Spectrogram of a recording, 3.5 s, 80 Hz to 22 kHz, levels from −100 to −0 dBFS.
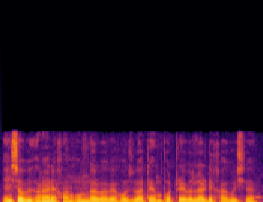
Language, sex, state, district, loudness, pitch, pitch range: Assamese, male, Assam, Kamrup Metropolitan, -19 LUFS, 120 Hz, 115-125 Hz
